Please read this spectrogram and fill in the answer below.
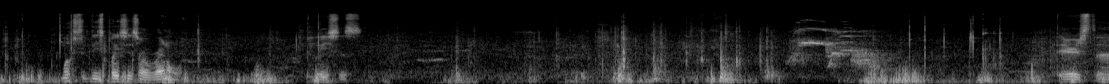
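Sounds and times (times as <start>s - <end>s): footsteps on wooden deck: 3.8s - 7.9s.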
